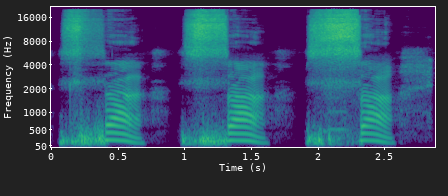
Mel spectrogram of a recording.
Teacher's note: জিহ্বার আগাটা নিয়ে সামনে দুই দাঁতের আগাতা লাগাবেন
